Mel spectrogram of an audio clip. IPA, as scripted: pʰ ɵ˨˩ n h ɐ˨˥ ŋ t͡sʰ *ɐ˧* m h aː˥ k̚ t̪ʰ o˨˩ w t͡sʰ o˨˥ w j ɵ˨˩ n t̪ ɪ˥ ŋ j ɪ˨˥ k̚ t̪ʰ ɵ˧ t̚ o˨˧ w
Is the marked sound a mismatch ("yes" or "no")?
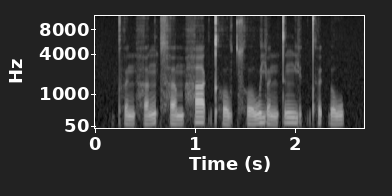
yes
